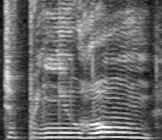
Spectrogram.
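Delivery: put-on high, slow, singsong child's voice; a child bubbling with delight; gleeful little girl. A narrator's reading. Little sister coaxing her brother home, high gleeful voice. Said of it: "clapping her tiny hands and bending down to laugh".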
